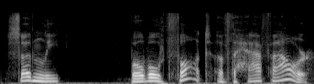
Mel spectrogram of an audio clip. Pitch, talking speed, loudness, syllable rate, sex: 160 Hz, 135 wpm, -17 LUFS, 4.3 syllables/s, male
